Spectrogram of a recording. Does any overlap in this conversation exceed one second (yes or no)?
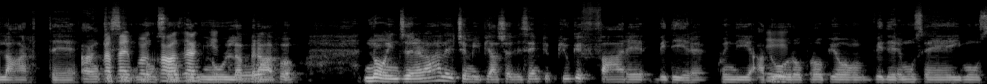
yes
